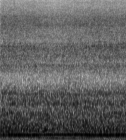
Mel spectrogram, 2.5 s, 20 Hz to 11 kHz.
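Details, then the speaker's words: Old TR96 4-wheel-drive combine, diesel, idling shortly after a cold start: a steady, even drone with no knocks or misses; it fired right up and sounds good. Normal idle. "All right. You know, fired right up. Sounds good too. This one's 4-wheel drive."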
